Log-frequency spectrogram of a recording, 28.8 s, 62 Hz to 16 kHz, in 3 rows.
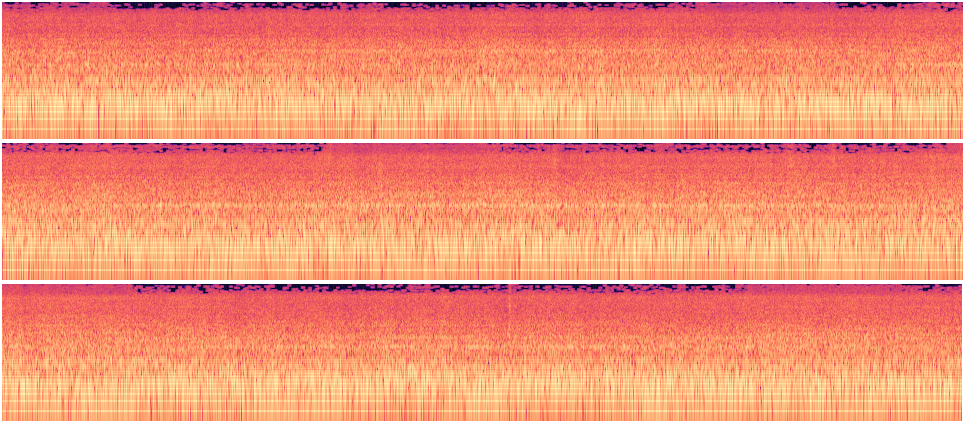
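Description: Cessna 421's twin propellers and geared, turbocharged Continental flat-six piston engines in flight, heard inside the cabin: a loud, steady drone with a low hum and several steady tones.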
